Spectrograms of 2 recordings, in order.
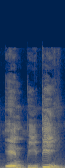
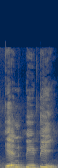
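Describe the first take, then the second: First: Very slow, spaced-out NPT; drawn-out NPT for note-takers; slow dictation. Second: Said in the usual way. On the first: Shown as a demonstration. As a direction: say NPT letter by letter, stretching each one. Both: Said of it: "আমি আস্তে আস্তে বলছি".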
